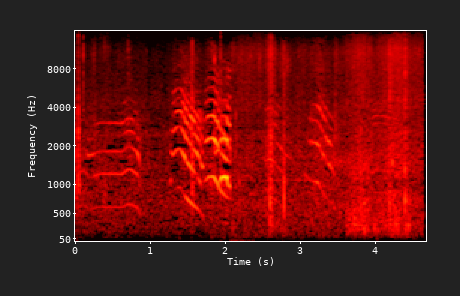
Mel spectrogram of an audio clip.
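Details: Members of an elk herd call to stay in touch while walking between grazing areas on February 3, 2012: a thin level whistle, then clusters of short downslurred harmonic chirps from several animals, with light rustling.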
